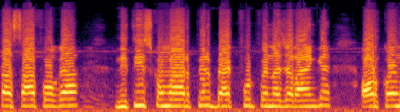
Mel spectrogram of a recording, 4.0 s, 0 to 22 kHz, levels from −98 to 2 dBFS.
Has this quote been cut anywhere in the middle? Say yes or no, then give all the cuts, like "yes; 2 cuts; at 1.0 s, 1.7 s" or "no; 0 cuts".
no; 0 cuts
